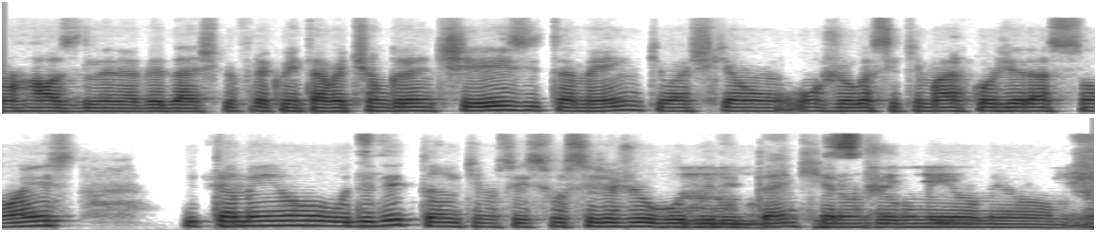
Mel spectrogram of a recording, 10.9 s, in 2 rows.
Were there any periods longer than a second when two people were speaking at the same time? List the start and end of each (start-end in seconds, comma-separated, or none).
8.7-10.4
